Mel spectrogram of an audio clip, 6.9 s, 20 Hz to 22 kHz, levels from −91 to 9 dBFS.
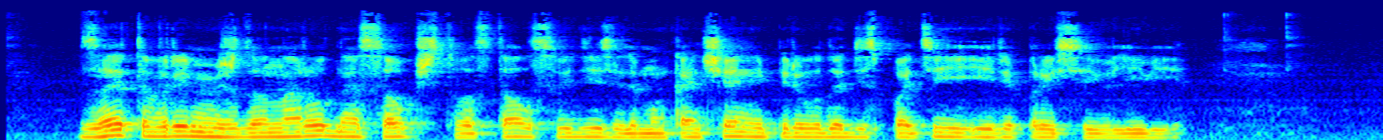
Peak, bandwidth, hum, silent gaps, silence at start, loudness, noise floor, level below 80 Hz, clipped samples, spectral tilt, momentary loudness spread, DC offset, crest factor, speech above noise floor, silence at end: -2 dBFS; 11.5 kHz; none; none; 0.4 s; -18 LUFS; -54 dBFS; -52 dBFS; under 0.1%; -6 dB/octave; 7 LU; under 0.1%; 16 dB; 37 dB; 1.05 s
